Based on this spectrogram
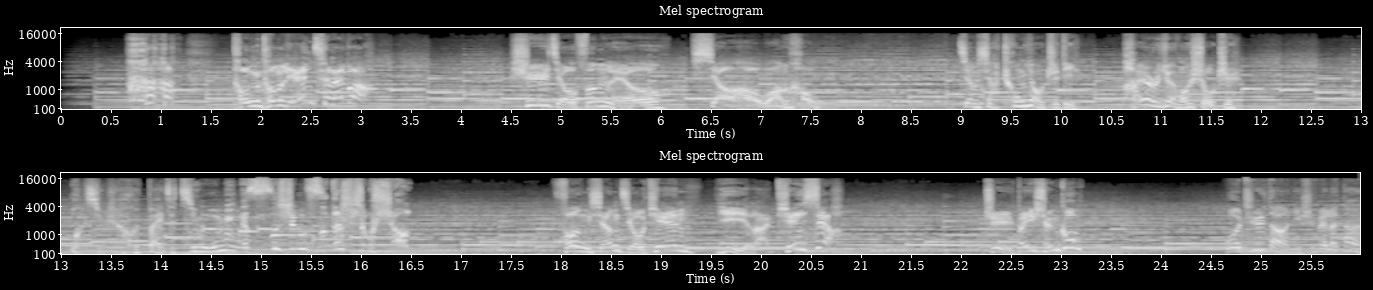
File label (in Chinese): qingnian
